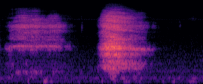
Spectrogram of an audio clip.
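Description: A woman's two audible breaths between phrases, the second louder and sigh-like, about a second in.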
